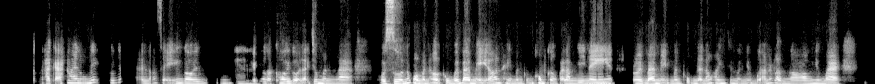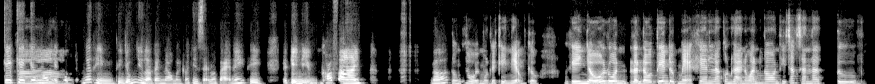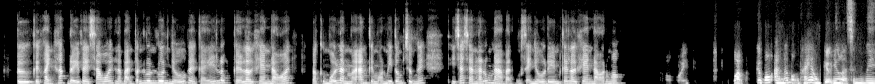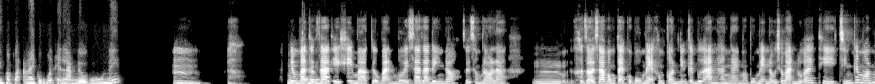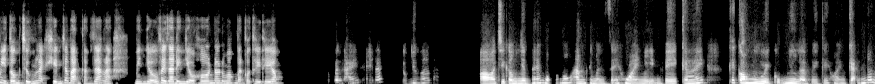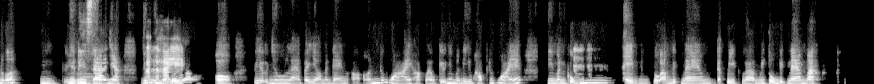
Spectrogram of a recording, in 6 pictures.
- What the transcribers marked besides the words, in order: "hơi" said as "gơi"; tapping; laugh; other background noise; unintelligible speech; chuckle
- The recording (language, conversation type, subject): Vietnamese, podcast, Bạn có thể kể về một kỷ niệm ẩm thực khiến bạn nhớ mãi không?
